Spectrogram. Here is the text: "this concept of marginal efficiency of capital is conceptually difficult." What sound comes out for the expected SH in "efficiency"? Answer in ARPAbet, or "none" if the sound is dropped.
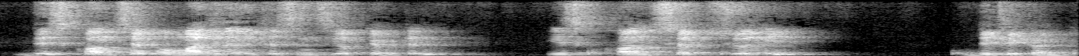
S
